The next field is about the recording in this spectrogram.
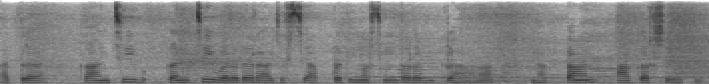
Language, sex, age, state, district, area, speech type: Sanskrit, female, 45-60, Karnataka, Bangalore Urban, urban, spontaneous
